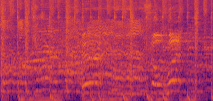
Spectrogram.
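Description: Korean pop song with a sung vocal melody over a steady beat with bass and drums.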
